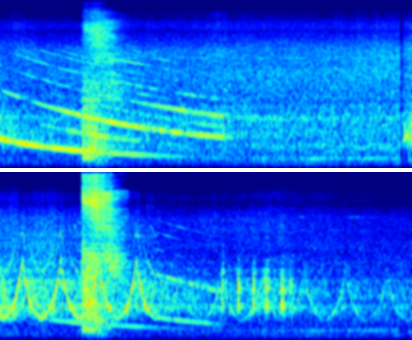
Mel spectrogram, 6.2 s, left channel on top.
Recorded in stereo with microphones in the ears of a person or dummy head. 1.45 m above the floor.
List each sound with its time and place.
1.2 s a gunshot: 65° right (ahead or behind), 2.0 m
